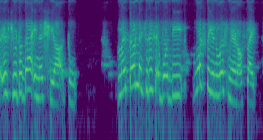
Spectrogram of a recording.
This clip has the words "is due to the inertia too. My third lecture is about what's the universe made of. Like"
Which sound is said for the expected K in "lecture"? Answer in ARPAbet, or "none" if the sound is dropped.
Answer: none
